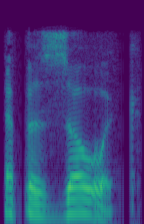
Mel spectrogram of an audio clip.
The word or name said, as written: epizoic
